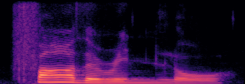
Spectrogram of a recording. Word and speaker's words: father-in-law: However, when we add the word in-law to them, you will suddenly hear that we pronounce the R again. Listen, mother-in-law, father-in-law, daughter-in-law.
